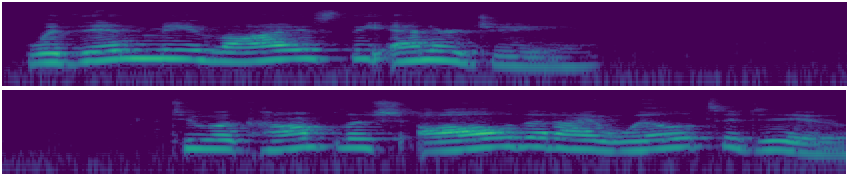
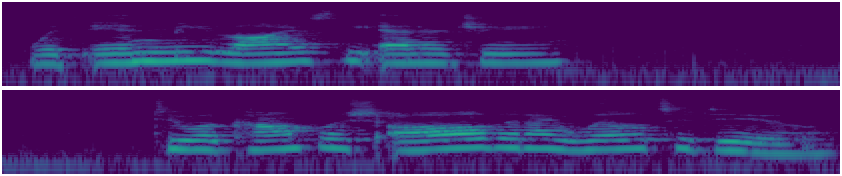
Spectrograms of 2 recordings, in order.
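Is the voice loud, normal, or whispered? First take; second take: loud; normal. First: It is spoken loudly in a strong voice. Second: It is spoken in an ordinary speaking voice. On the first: "out loud in a strong voice" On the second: "in a regular speaking voice"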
